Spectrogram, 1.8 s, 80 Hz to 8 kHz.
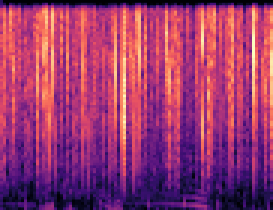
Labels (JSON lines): {"label": "biophony, cascading saw", "recorder": "SoundTrap 600 or HydroMoth"}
